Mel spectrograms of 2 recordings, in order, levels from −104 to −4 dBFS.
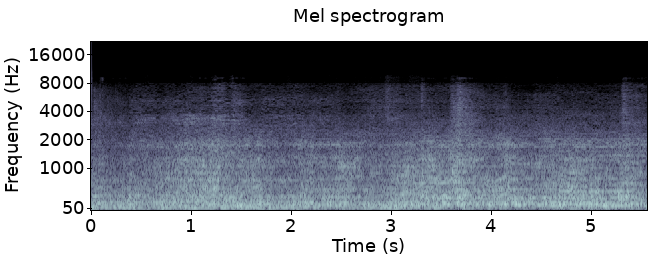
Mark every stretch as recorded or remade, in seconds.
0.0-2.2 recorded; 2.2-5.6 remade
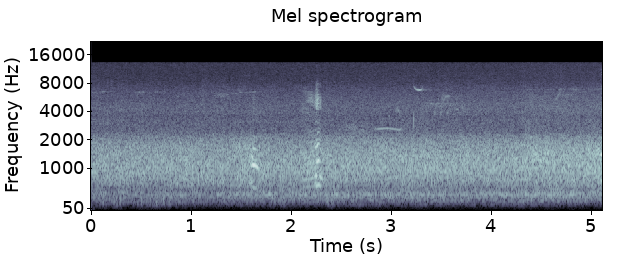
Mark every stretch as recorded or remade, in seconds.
0.0-4.3 recorded; 4.3-5.1 remade

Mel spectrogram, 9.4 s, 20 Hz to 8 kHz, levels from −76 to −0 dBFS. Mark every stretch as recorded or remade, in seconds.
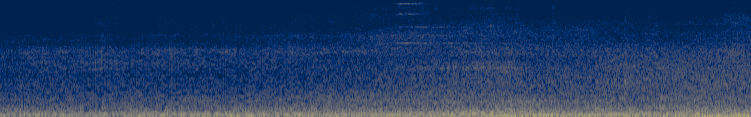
0.0-1.0 recorded; 1.0-3.8 remade; 3.8-9.4 recorded

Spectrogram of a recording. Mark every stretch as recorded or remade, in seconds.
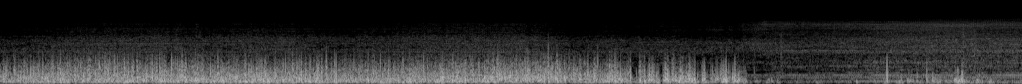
0.0-10.2 recorded

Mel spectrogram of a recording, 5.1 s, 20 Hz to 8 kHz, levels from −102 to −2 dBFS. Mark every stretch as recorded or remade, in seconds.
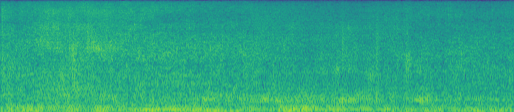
0.0-0.4 recorded; 0.4-1.2 remade; 1.2-2.5 recorded; 2.5-4.2 remade; 4.2-5.1 recorded

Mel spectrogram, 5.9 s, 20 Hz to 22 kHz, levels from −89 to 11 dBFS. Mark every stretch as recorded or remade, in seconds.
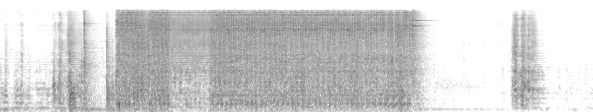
0.0-0.8 remade; 0.8-1.7 recorded; 1.7-2.1 remade; 2.1-5.0 recorded; 5.0-5.9 remade

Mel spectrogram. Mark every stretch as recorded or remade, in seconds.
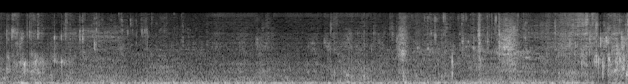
0.0-0.8 remade; 0.8-2.1 recorded; 2.1-3.8 remade; 3.8-5.4 recorded; 5.4-6.3 remade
